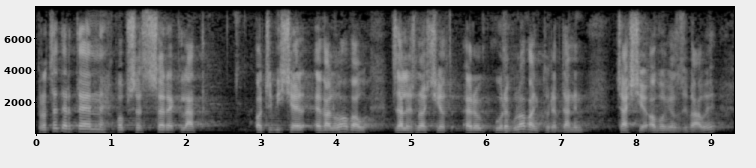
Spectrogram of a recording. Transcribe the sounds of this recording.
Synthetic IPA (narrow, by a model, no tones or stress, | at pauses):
pɾɔt̪sɛd̪ɛɾt̪ɛnpɔpʂɛsʂɛɾɛklat̪ | ɔt͡ʂɘvʲiɕt͡ɕɛːvaluɔvawvzalɛʐnɔɕt͡ɕiɔt̪uɾɛɡulɔvaɲk̚t̪uɾɛvd̪anɘm | t͡ʂaɕɛʔɔbɔvʲjɔ̃w̃zɘvawɘ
